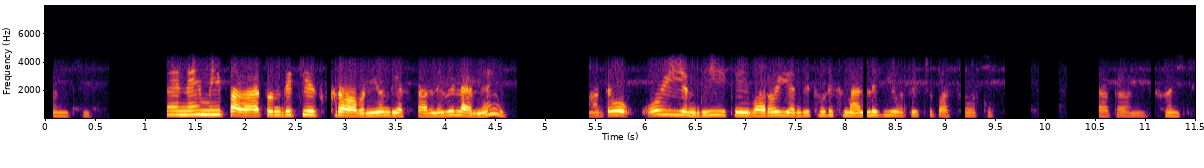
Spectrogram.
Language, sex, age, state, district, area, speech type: Dogri, female, 30-45, Jammu and Kashmir, Reasi, urban, conversation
